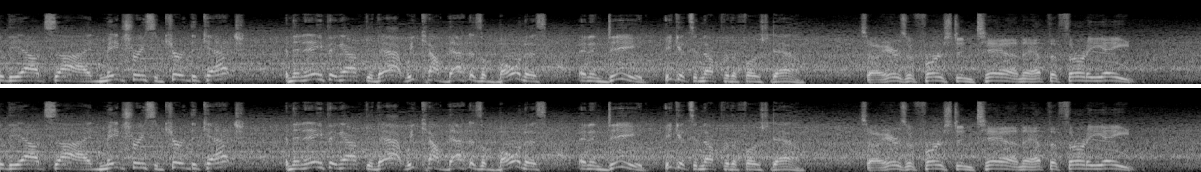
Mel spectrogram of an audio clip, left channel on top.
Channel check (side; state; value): both; identical; correlation 1.00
